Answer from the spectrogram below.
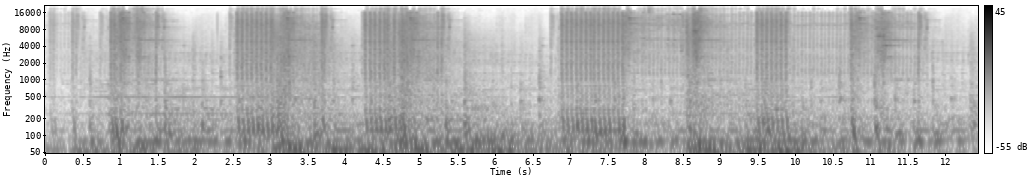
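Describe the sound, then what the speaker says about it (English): A rapid-fire sniper Gatling gun in the shooter game Gunfire Reborn, loud, dense bursts of continuous automatic gunfire separated by brief pauses, with no voices over it. "It's a sniper Gatling gun now."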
